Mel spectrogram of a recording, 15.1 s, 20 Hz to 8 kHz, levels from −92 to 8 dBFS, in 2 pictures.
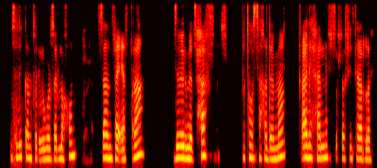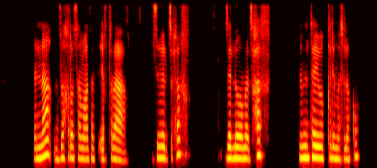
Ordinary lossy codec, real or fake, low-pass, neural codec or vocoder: Opus, 64 kbps; fake; 7.2 kHz; codec, 16 kHz, 4 kbps, X-Codec, HuBERT features, trained on LibriSpeech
